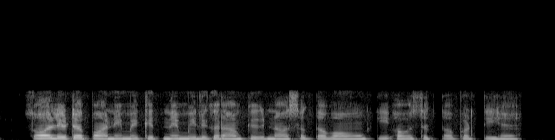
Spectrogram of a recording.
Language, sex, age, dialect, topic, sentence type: Hindi, female, 18-24, Garhwali, agriculture, question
